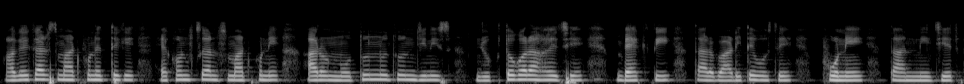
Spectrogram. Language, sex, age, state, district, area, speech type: Bengali, female, 18-30, West Bengal, Purba Medinipur, rural, spontaneous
